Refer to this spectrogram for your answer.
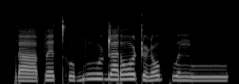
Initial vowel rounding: unrounded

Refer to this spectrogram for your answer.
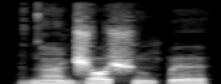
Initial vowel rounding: unrounded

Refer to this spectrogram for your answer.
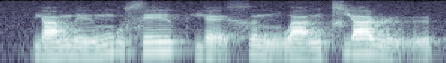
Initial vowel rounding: unrounded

